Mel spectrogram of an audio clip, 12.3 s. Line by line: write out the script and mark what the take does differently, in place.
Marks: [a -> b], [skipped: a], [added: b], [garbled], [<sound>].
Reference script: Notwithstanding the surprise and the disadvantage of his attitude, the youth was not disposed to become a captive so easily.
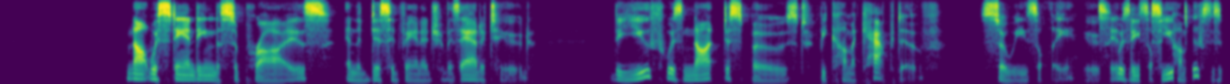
Notwithstanding the surprise and the disadvantage of his attitude, the youth was not disposed [skipped: to] become a captive so easily. [garbled]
